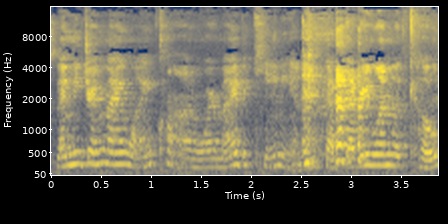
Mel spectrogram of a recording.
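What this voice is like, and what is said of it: Impression of a woman. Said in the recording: “did a good impression of her”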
